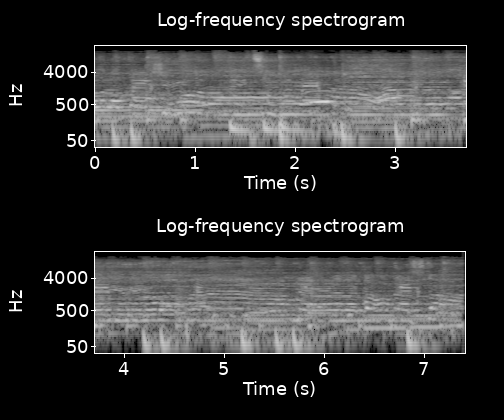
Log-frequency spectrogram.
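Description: A live funk band playing: drum kit beating steadily, with bass and keyboards, under a male singer's voice.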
